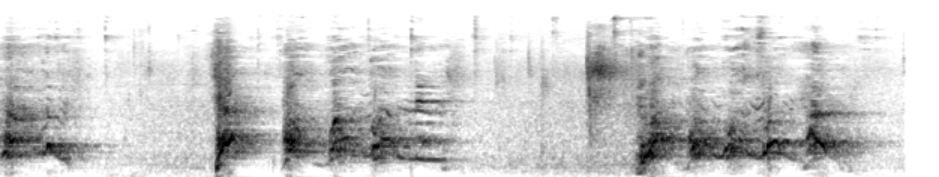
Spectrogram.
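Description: A dog barking in several short bouts of sharp, pitched barks.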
